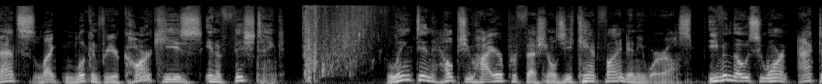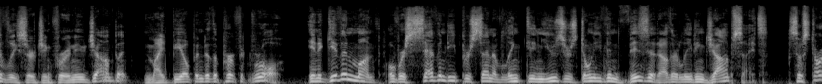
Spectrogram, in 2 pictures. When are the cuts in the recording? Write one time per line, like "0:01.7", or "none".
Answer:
none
